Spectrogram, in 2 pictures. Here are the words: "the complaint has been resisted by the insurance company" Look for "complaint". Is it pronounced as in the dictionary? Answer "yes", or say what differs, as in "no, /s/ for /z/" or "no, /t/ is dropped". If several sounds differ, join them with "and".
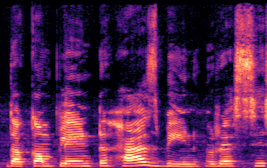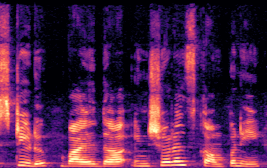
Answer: yes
